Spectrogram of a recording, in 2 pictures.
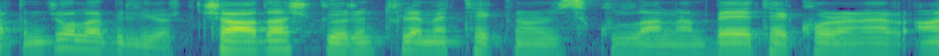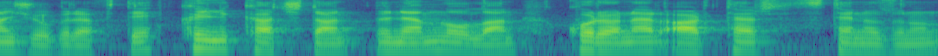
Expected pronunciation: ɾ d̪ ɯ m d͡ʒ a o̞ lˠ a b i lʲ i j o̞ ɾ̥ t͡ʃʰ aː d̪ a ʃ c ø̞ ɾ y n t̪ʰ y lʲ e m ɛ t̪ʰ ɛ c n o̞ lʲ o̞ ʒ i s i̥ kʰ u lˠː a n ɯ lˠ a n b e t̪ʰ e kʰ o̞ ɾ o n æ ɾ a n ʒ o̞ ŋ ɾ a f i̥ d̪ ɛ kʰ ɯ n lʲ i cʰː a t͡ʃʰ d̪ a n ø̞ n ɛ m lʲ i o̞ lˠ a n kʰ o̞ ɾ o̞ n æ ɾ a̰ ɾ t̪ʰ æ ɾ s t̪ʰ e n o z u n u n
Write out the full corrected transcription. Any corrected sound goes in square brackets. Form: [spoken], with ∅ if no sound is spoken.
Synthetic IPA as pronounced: ɾ d̪ ɯ m d͡ʒ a o̞ lˠ a b i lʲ i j o̞ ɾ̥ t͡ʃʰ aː d̪ a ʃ [ɟ] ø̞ ɾ y n t̪ʰ y lʲ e m ɛ t̪ʰ ɛ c n o̞ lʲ o̞ ʒ i s i̥ kʰ u lˠː a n ɯ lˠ a n b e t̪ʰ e kʰ o̞ ɾ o n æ ɾ a n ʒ o̞ [ɡ] ɾ a f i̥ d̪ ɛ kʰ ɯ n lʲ i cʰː a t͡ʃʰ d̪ a n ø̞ n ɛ m lʲ i o̞ lˠ a n kʰ o̞ ɾ o̞ n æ ɾ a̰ ɾ t̪ʰ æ ɾ s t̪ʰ e n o z u n u n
